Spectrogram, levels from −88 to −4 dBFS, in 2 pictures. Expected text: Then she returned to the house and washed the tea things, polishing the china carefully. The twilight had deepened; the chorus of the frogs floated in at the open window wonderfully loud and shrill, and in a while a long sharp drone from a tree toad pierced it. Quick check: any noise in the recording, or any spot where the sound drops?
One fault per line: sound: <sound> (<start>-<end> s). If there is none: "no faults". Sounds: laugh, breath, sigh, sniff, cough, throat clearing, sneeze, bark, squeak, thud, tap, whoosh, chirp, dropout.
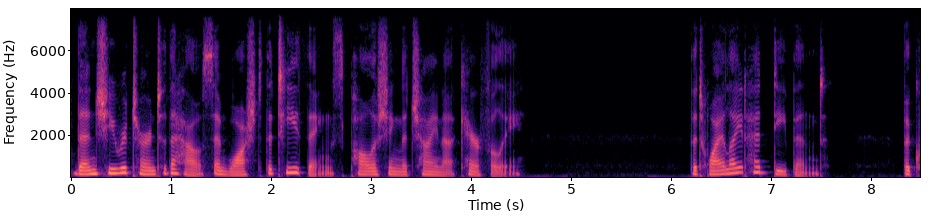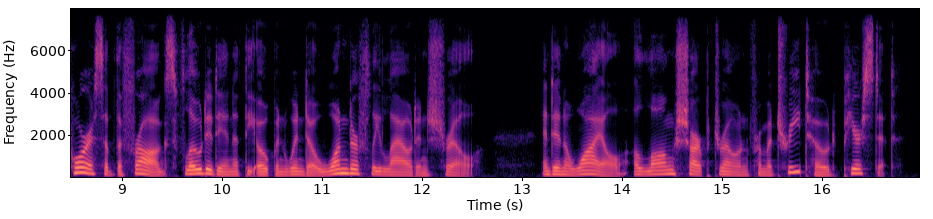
no faults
